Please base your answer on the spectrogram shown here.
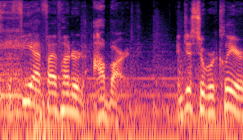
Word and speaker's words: Abarth: it's the Fiat 500 abart and just so we're clear it really is pronounced abart with the silent h but wait you ask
